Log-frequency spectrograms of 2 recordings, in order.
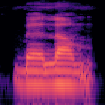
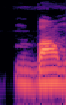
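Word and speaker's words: balm: তিন গাম এখানে সবাই সবই এল উচ্চারণ হবে। অনেকেই বলে বি এল এম বেলাম বলবে না। এরা বাম হবে। বি এল এম বেলাম না বাম।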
